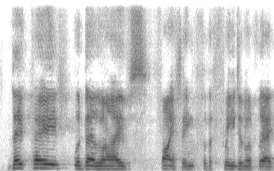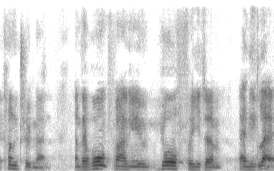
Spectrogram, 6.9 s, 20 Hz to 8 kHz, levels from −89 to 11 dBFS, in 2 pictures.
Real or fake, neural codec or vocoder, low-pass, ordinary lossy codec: fake; codec, 16 kHz, 2 kbps, FreqCodec, smaller model; none; none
